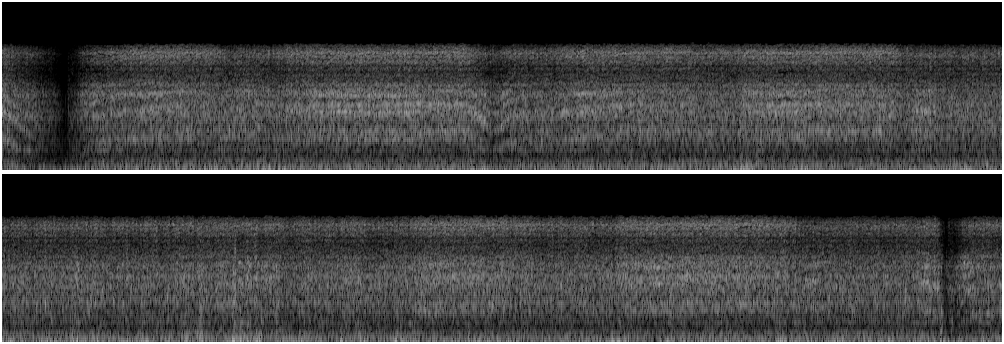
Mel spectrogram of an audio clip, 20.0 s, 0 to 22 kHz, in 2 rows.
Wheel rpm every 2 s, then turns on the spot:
130, 220, 190, 220, 230, 230, 230, 230, 220, 200.
none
